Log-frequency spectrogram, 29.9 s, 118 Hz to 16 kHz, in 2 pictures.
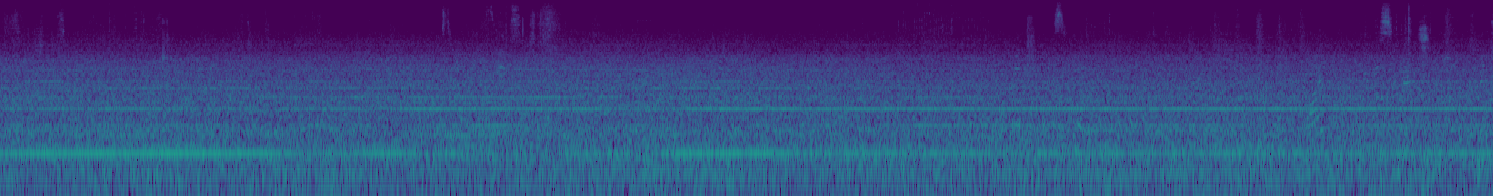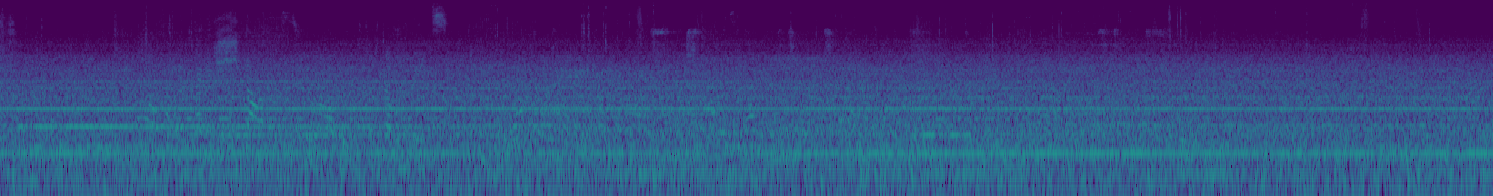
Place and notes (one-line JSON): {"title": "Frankfurt (Main) Hauptbahnhof, Gleiszugang - 24. April 2020, Gleis 9", "date": "2020-04-24 15:40:00", "description": "At track 9 again... the lockdown stopped four days ago... I hope it is audible that there are much more people and more also coming closer to the microphone. The station is more busy again. A beggar is asking what I am measuring.", "latitude": "50.11", "longitude": "8.66", "altitude": "115", "timezone": "Europe/Berlin"}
